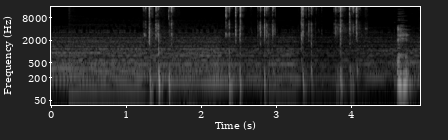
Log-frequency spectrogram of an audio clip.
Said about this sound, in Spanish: se escucha tu teclado.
